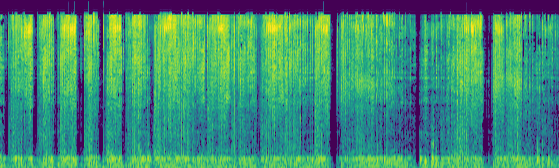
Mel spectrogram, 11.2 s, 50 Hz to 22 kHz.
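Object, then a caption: Metal mesh microphone grille scratched by fingernails. Long acrylic nails on both hands scratch fast across the hollow metal mesh grille of a large black USB microphone. The result is a loud, dense, continuous scratching roar, heavy in the low end with a steady tone around 227 Hz and bright hiss on top. Brief silent gaps break it where the nails lift off.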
